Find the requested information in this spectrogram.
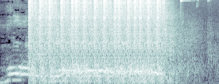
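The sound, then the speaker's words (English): Machine guns on the Batwing fire at Doomsday in a Batman film, a loud rapid burst of automatic gunfire in a steady rattling rhythm that lasts under two seconds and then fades away. “And then uses guns on the Batwing against Doomsday.”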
